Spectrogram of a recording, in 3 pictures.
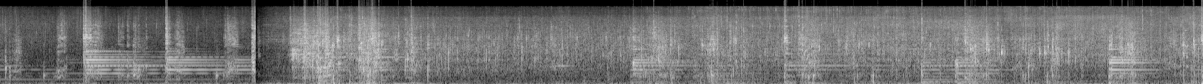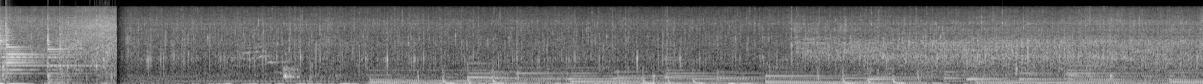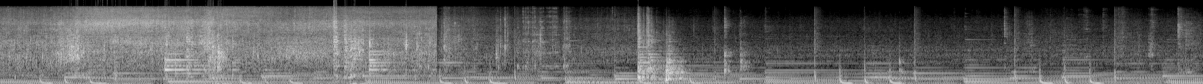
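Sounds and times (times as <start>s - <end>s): utensil scraping a pan: 0.0s - 4.4s, 24.6s - 30.8s
food sizzling in a pan: 0.0s - 32.4s
background music: 15.7s - 36.0s.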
